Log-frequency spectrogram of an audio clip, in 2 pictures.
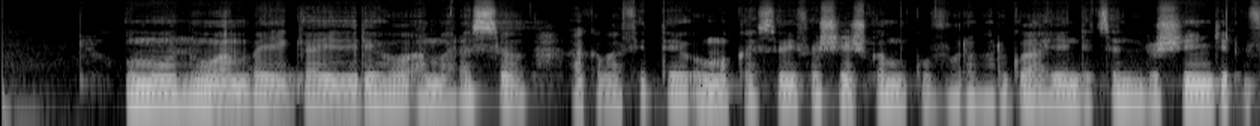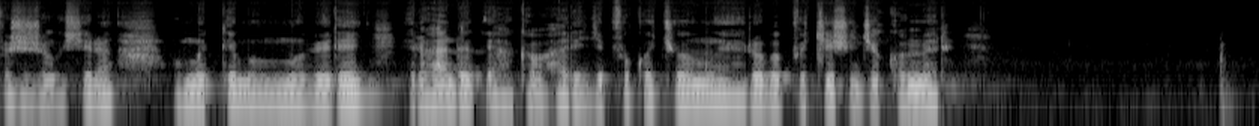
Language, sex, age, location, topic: Kinyarwanda, female, 25-35, Nyagatare, health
